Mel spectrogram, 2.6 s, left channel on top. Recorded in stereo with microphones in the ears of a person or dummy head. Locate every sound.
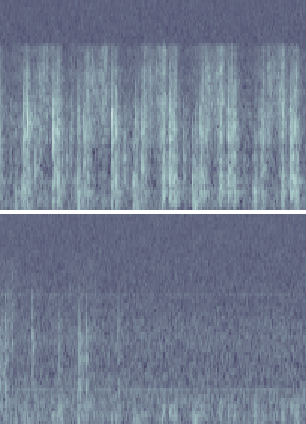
Only background noise.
